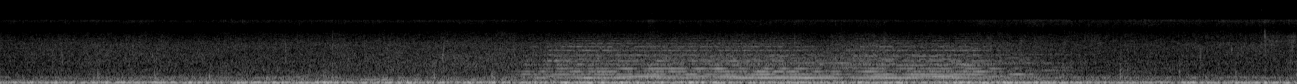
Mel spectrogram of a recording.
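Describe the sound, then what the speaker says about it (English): An Amtrak passenger train runs westbound along the tracks with a steady, loud rumble, and its horn sounds as a sustained blast through the middle of the passage, with no talking. "Right now, the train is headed in the west direction on the Amtrak trail tracks."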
